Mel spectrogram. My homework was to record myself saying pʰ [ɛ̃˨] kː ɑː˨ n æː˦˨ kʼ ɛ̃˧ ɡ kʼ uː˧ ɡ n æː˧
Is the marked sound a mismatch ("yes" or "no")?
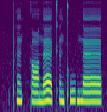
no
